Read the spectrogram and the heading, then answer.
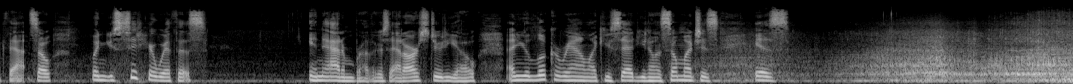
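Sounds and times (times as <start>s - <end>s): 
speech: 0.0s - 2.2s, 3.1s - 8.0s
motorbike driving by: 8.3s - 10.7s.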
